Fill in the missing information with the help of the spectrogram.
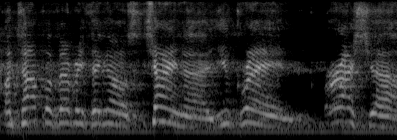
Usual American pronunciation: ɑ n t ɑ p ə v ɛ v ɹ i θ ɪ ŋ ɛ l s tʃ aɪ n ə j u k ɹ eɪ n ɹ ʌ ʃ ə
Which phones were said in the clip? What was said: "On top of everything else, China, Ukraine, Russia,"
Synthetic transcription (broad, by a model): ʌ n t ɑ p ə v ɛ v ɹ i θ ɪ ŋ ɛ l s tʃ aɪ n ə j u k ɹ eɪ n ɹ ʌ ʃ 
